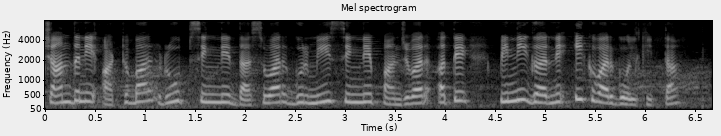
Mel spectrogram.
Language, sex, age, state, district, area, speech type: Punjabi, female, 30-45, Punjab, Pathankot, urban, read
